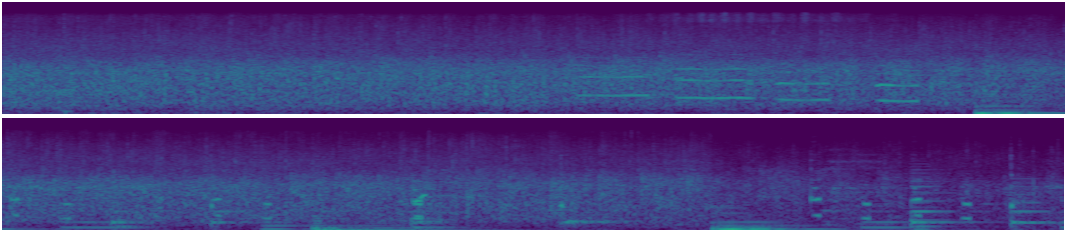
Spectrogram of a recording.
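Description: Audience applauding over background music. The clapping thins out, and deep bass notes of the music come in about five seconds in.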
